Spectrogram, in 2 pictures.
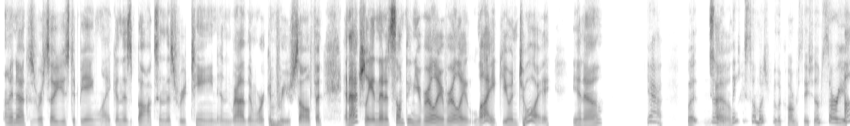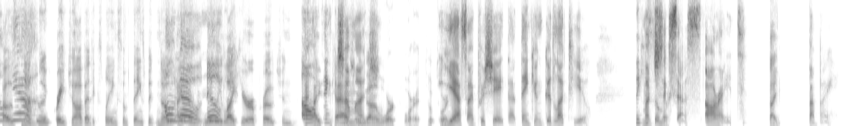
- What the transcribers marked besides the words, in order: other background noise
- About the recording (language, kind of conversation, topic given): English, advice, How can I manage my nerves and make a confident start at my new job?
